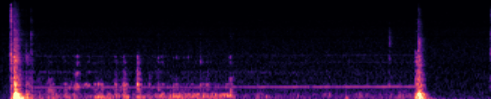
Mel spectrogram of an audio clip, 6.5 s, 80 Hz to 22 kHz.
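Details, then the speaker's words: 2007 Itasca Suncruiser 35L motorhome left slide-out room lock button held: click, then about three seconds of buzzing motor whir dropping to a faint hum before stopping; normal slide-out lock release. "You'll hear it making noise as it unlocks, and then once it's unlocked, you'll just hear the tone change."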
